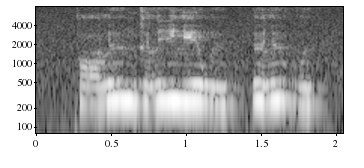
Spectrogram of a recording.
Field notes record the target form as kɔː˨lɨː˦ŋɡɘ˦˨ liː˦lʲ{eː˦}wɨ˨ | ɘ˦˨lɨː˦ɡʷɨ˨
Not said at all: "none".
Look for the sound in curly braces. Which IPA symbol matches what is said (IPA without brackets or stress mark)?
eː˦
